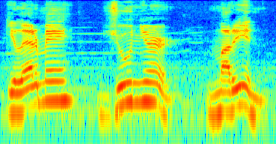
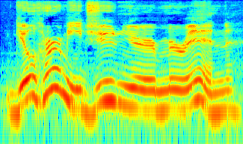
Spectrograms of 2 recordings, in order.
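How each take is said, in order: First: The name is said in a native-style attempt. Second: The name is said with flat English pronunciation. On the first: "I'm gonna try my darndest"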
